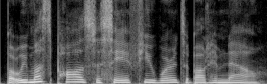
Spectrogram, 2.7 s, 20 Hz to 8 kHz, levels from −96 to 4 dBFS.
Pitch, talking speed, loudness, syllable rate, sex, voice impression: 185 Hz, 270 wpm, -16 LUFS, 5.5 syllables/s, female, feminine, adult-like, soft, slightly fluent, slightly intellectual, calm, elegant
